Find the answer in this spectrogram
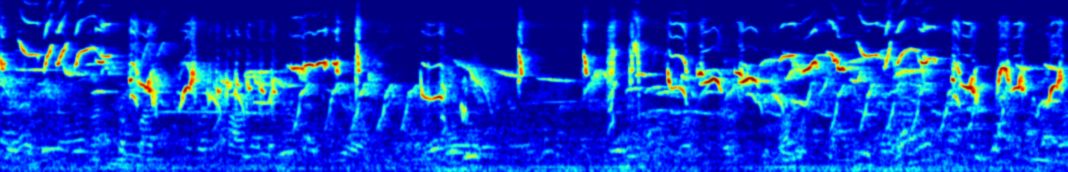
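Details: Kacer singing the 'konslet ngeplong' style used as a lure: loud, varied whistles, sharp upslurred and downslurred notes and quick trills that flow almost without a break.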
